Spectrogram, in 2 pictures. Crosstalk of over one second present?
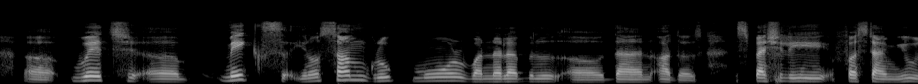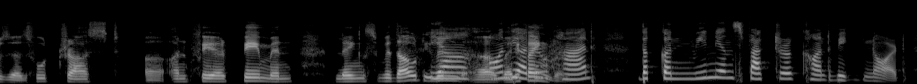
Yes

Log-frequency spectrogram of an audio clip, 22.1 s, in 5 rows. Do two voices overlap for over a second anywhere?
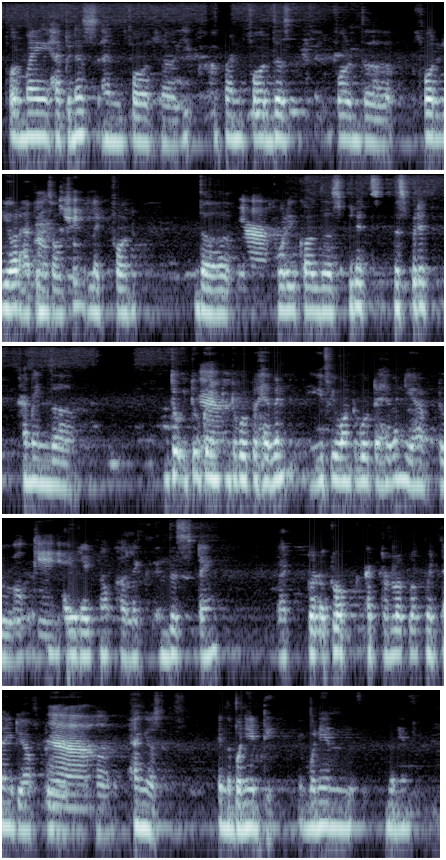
No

